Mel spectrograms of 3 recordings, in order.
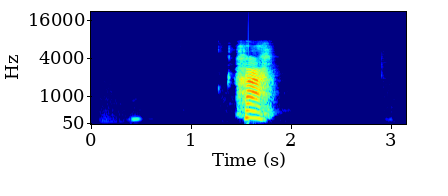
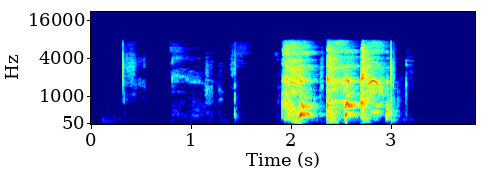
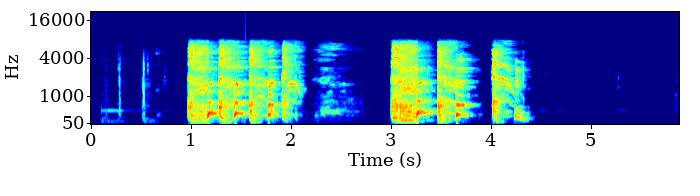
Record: {
  "exhalation_length": "3.2 s",
  "exhalation_amplitude": 32767,
  "exhalation_signal_mean_std_ratio": 0.19,
  "three_cough_length": "3.8 s",
  "three_cough_amplitude": 31406,
  "three_cough_signal_mean_std_ratio": 0.37,
  "cough_length": "5.9 s",
  "cough_amplitude": 30837,
  "cough_signal_mean_std_ratio": 0.45,
  "survey_phase": "alpha (2021-03-01 to 2021-08-12)",
  "age": "18-44",
  "gender": "Female",
  "wearing_mask": "No",
  "symptom_cough_any": true,
  "symptom_abdominal_pain": true,
  "symptom_fatigue": true,
  "symptom_fever_high_temperature": true,
  "symptom_headache": true,
  "symptom_change_to_sense_of_smell_or_taste": true,
  "symptom_onset": "3 days",
  "smoker_status": "Never smoked",
  "respiratory_condition_asthma": false,
  "respiratory_condition_other": false,
  "recruitment_source": "Test and Trace",
  "submission_delay": "1 day",
  "covid_test_result": "Positive",
  "covid_test_method": "RT-qPCR",
  "covid_ct_value": 19.2,
  "covid_ct_gene": "ORF1ab gene",
  "covid_ct_mean": 19.8,
  "covid_viral_load": "320000 copies/ml",
  "covid_viral_load_category": "Low viral load (10K-1M copies/ml)"
}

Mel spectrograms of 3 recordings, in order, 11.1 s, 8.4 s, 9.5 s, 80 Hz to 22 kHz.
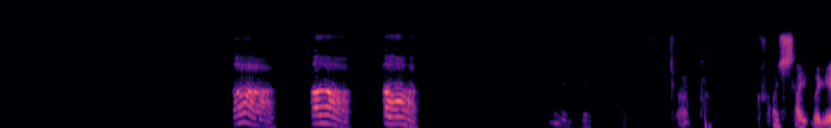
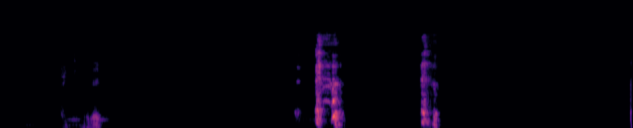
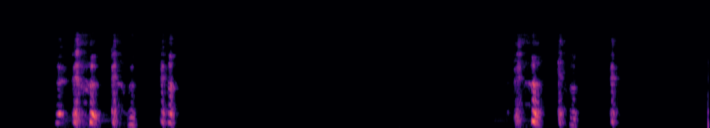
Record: {
  "exhalation_length": "11.1 s",
  "exhalation_amplitude": 7361,
  "exhalation_signal_mean_std_ratio": 0.34,
  "cough_length": "8.4 s",
  "cough_amplitude": 4839,
  "cough_signal_mean_std_ratio": 0.19,
  "three_cough_length": "9.5 s",
  "three_cough_amplitude": 7516,
  "three_cough_signal_mean_std_ratio": 0.24,
  "survey_phase": "beta (2021-08-13 to 2022-03-07)",
  "age": "65+",
  "gender": "Female",
  "wearing_mask": "No",
  "symptom_fatigue": true,
  "smoker_status": "Never smoked",
  "respiratory_condition_asthma": false,
  "respiratory_condition_other": false,
  "recruitment_source": "Test and Trace",
  "submission_delay": "3 days",
  "covid_test_result": "Positive",
  "covid_test_method": "RT-qPCR",
  "covid_ct_value": 27.5,
  "covid_ct_gene": "ORF1ab gene",
  "covid_ct_mean": 28.4,
  "covid_viral_load": "490 copies/ml",
  "covid_viral_load_category": "Minimal viral load (< 10K copies/ml)"
}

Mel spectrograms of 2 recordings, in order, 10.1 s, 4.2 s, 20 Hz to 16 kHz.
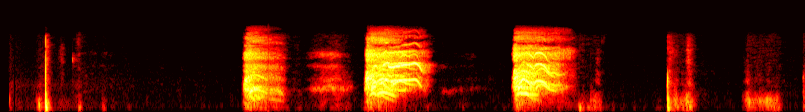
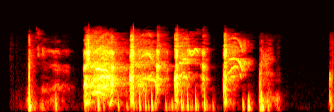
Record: {
  "exhalation_length": "10.1 s",
  "exhalation_amplitude": 29402,
  "exhalation_signal_mean_std_ratio": 0.33,
  "cough_length": "4.2 s",
  "cough_amplitude": 29647,
  "cough_signal_mean_std_ratio": 0.47,
  "survey_phase": "alpha (2021-03-01 to 2021-08-12)",
  "age": "65+",
  "gender": "Female",
  "wearing_mask": "No",
  "symptom_none": true,
  "smoker_status": "Never smoked",
  "respiratory_condition_asthma": false,
  "respiratory_condition_other": false,
  "recruitment_source": "REACT",
  "submission_delay": "1 day",
  "covid_test_result": "Negative",
  "covid_test_method": "RT-qPCR"
}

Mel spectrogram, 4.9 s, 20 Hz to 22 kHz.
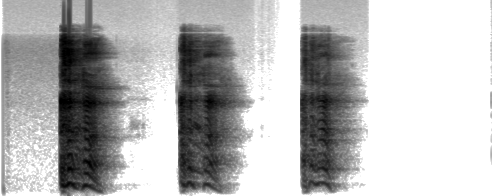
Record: {
  "three_cough_length": "4.9 s",
  "three_cough_amplitude": 31485,
  "three_cough_signal_mean_std_ratio": 0.29,
  "survey_phase": "beta (2021-08-13 to 2022-03-07)",
  "age": "65+",
  "gender": "Male",
  "wearing_mask": "No",
  "symptom_none": true,
  "smoker_status": "Ex-smoker",
  "respiratory_condition_asthma": false,
  "respiratory_condition_other": false,
  "recruitment_source": "REACT",
  "submission_delay": "1 day",
  "covid_test_result": "Negative",
  "covid_test_method": "RT-qPCR",
  "influenza_a_test_result": "Negative",
  "influenza_b_test_result": "Negative"
}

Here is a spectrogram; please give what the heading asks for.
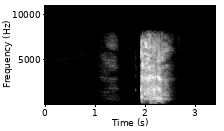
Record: {
  "cough_length": "3.4 s",
  "cough_amplitude": 29117,
  "cough_signal_mean_std_ratio": 0.33,
  "survey_phase": "beta (2021-08-13 to 2022-03-07)",
  "age": "65+",
  "gender": "Female",
  "wearing_mask": "No",
  "symptom_none": true,
  "smoker_status": "Ex-smoker",
  "respiratory_condition_asthma": false,
  "respiratory_condition_other": false,
  "recruitment_source": "REACT",
  "submission_delay": "1 day",
  "covid_test_result": "Negative",
  "covid_test_method": "RT-qPCR"
}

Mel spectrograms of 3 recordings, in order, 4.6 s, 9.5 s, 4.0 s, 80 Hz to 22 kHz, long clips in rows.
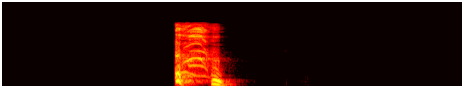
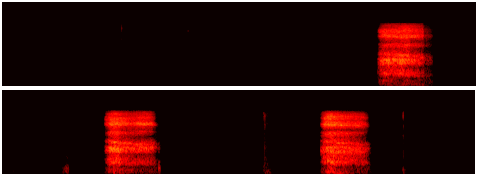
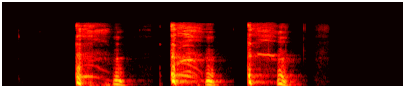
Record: {
  "cough_length": "4.6 s",
  "cough_amplitude": 27955,
  "cough_signal_mean_std_ratio": 0.22,
  "exhalation_length": "9.5 s",
  "exhalation_amplitude": 4147,
  "exhalation_signal_mean_std_ratio": 0.3,
  "three_cough_length": "4.0 s",
  "three_cough_amplitude": 21459,
  "three_cough_signal_mean_std_ratio": 0.34,
  "survey_phase": "beta (2021-08-13 to 2022-03-07)",
  "age": "45-64",
  "gender": "Female",
  "wearing_mask": "No",
  "symptom_none": true,
  "symptom_onset": "11 days",
  "smoker_status": "Current smoker (1 to 10 cigarettes per day)",
  "respiratory_condition_asthma": false,
  "respiratory_condition_other": false,
  "recruitment_source": "REACT",
  "submission_delay": "2 days",
  "covid_test_result": "Negative",
  "covid_test_method": "RT-qPCR",
  "influenza_a_test_result": "Negative",
  "influenza_b_test_result": "Negative"
}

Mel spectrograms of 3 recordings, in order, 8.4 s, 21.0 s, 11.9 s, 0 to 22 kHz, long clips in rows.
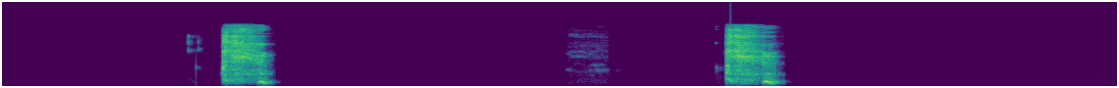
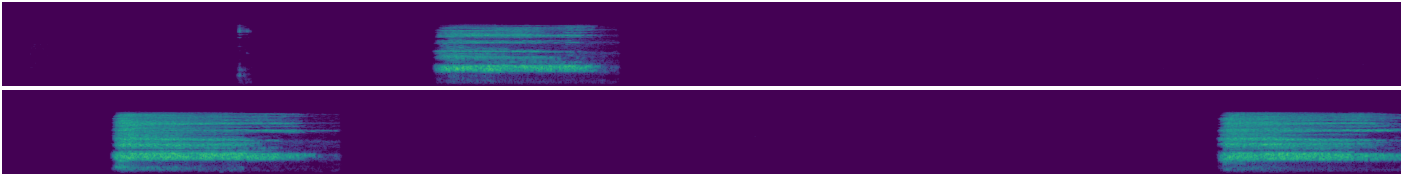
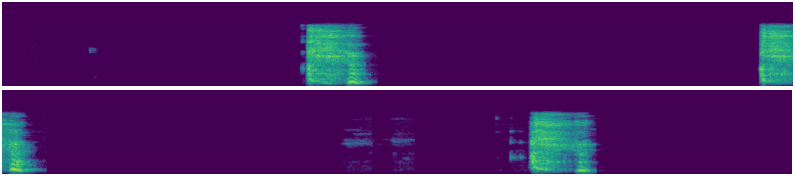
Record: {
  "cough_length": "8.4 s",
  "cough_amplitude": 32767,
  "cough_signal_mean_std_ratio": 0.23,
  "exhalation_length": "21.0 s",
  "exhalation_amplitude": 7554,
  "exhalation_signal_mean_std_ratio": 0.34,
  "three_cough_length": "11.9 s",
  "three_cough_amplitude": 31241,
  "three_cough_signal_mean_std_ratio": 0.25,
  "survey_phase": "beta (2021-08-13 to 2022-03-07)",
  "age": "65+",
  "gender": "Female",
  "wearing_mask": "No",
  "symptom_none": true,
  "smoker_status": "Never smoked",
  "respiratory_condition_asthma": false,
  "respiratory_condition_other": false,
  "recruitment_source": "REACT",
  "submission_delay": "0 days",
  "covid_test_result": "Negative",
  "covid_test_method": "RT-qPCR",
  "influenza_a_test_result": "Negative",
  "influenza_b_test_result": "Negative"
}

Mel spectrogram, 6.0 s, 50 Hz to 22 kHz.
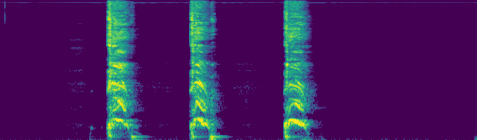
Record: {
  "three_cough_length": "6.0 s",
  "three_cough_amplitude": 1608,
  "three_cough_signal_mean_std_ratio": 0.33,
  "survey_phase": "beta (2021-08-13 to 2022-03-07)",
  "age": "18-44",
  "gender": "Male",
  "wearing_mask": "No",
  "symptom_none": true,
  "smoker_status": "Ex-smoker",
  "respiratory_condition_asthma": false,
  "respiratory_condition_other": false,
  "recruitment_source": "REACT",
  "submission_delay": "0 days",
  "covid_test_result": "Negative",
  "covid_test_method": "RT-qPCR"
}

